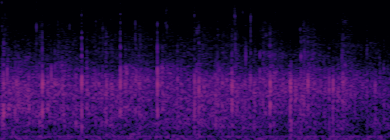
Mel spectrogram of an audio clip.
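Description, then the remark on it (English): A church audience claps their hands to give the Lord a hand during a sermon, a dense, steady patter of many overlapping claps with sharper individual slaps popping out, sustained throughout at moderate volume with no talking. “Hebrews, you can clap if you want. Give the Lord a hand.”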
